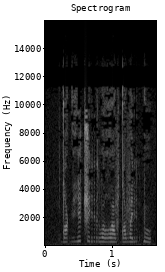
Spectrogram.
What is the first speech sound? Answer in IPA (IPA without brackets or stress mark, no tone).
dˤ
